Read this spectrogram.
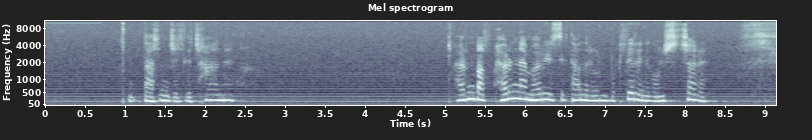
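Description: A middle-aged woman speaks calmly in short phrases through a microphone and loudspeaker.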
